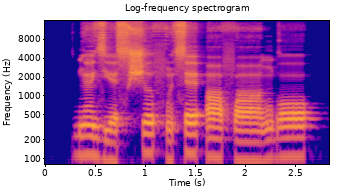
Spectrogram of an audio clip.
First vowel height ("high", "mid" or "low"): mid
